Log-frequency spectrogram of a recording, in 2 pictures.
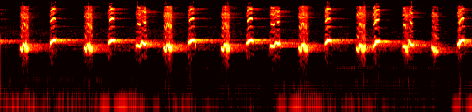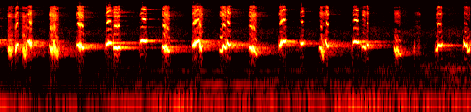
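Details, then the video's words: Sooty-headed bulbul singing continuously, played as a lure for captive bulbuls: rhythmic whistled notes, each a quick low swoop followed by a higher flat tone, repeated steadily for the whole stretch. "kicau suara burung trucukan gacor ropel panjang"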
